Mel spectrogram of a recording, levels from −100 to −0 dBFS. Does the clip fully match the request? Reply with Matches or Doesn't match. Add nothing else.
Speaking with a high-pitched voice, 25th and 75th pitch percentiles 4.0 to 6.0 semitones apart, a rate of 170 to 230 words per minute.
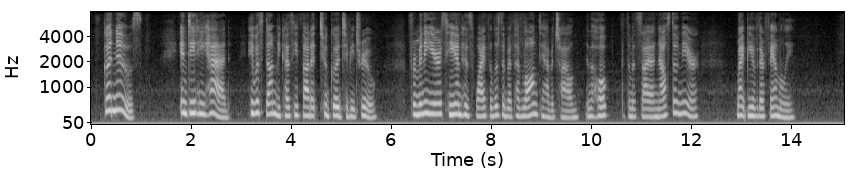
Matches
